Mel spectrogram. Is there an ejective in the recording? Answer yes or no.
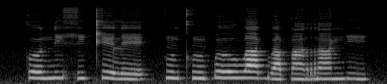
no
